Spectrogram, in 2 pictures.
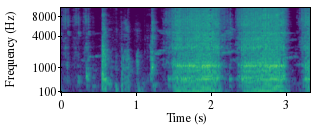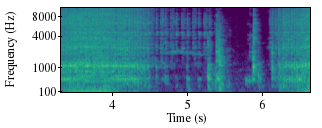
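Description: Jack industrial straight-stitch sewing machine stitching in short runs of about a second, stopping and starting, with small handling clicks between runs while the fabric is repositioned. It is sewing a securing seam along the edge to fix the fabric to its stabiliser.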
